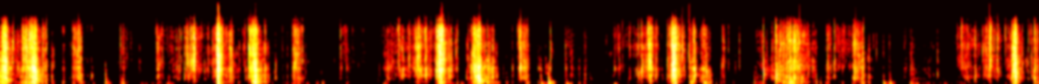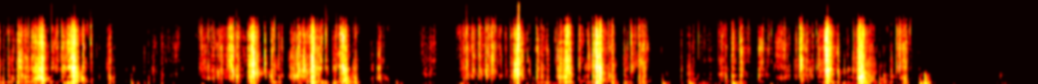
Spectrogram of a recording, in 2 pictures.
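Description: Foil trading-card packs being torn open and their wrappers crinkled, one pack after another, in about nine crackly bursts a few seconds apart.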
